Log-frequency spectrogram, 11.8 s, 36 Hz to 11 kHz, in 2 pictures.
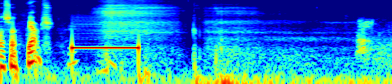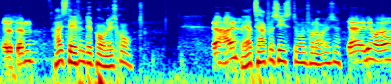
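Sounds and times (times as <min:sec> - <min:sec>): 
speech: 0:00.0 - 0:01.1, 0:05.9 - 0:08.0, 0:09.0 - 0:11.7
loud steady telephone ringback tone: 0:01.0 - 0:02.1
quiet rustling: 0:02.4 - 0:11.7.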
